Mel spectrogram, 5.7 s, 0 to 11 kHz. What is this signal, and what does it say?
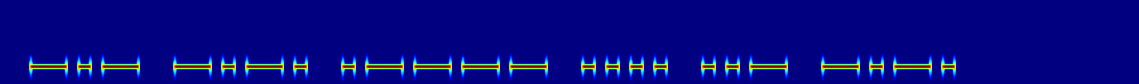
Morse code, heard as a keyed tone, about 20 wpm, 700 Hz. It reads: KC1HUC
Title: USA Call Signs - 6 Characters - Repeated 2x - 20wpm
